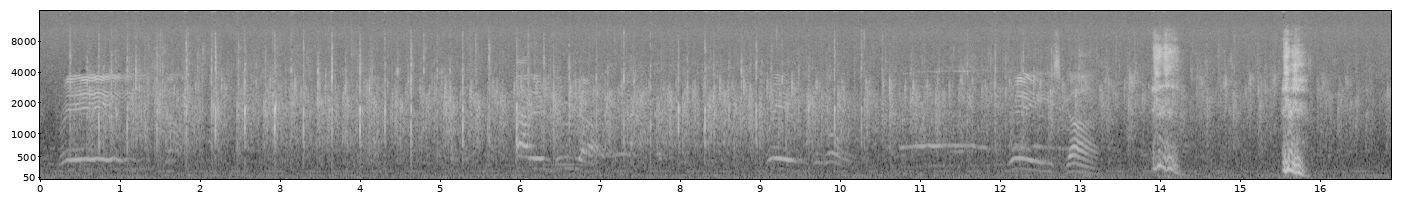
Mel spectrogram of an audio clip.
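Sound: audience applauding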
